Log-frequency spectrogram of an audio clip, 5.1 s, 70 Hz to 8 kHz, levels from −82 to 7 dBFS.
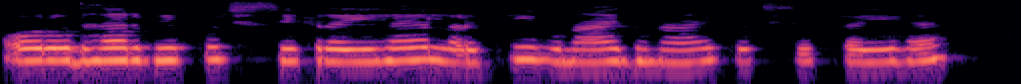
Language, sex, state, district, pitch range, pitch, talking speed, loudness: Hindi, female, Uttar Pradesh, Jalaun, 250-270 Hz, 255 Hz, 155 wpm, -21 LUFS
